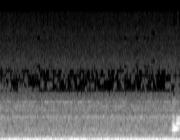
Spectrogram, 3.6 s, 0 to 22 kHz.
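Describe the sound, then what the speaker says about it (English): Cirrus Vision Jet SF50 single-engine jet climbing out after takeoff in Microsoft Flight Simulator, a steady loud broadband roar with a constant low hum underneath, uninterrupted throughout. "It's pretty loud for a single engine jet."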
